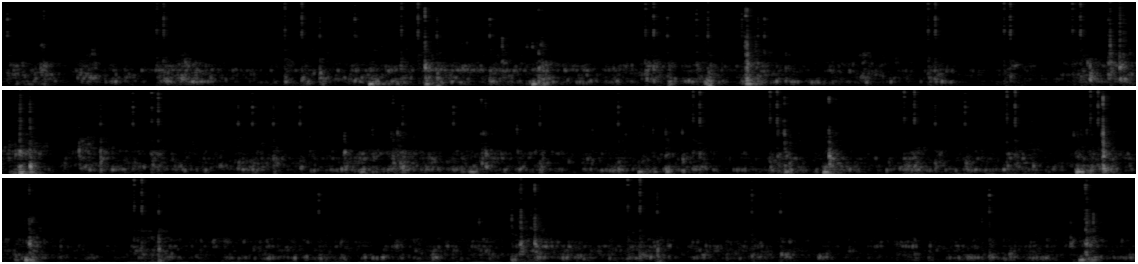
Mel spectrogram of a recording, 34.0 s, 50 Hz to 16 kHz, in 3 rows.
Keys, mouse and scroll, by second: 0.2 alt+z, 1.6 click, 2.8 click, 3.2 middle click, 4.0 shift+click, 4.3 middle click, 5.2 g, 6.6-7.0 middle drag, 7.0-8.2 scroll up 2, 8.2-9.2 scroll down 1, 9.2 click, 10.0-12.3 drag, 12.3 middle click, 12.8-13.7 right drag, 13.7-14.5 middle drag, 14.5-15.1 scroll up 2, 15.1 alt+z, 15.3-16.0 middle drag, 16.0 alt+z, 16.7-18.2 middle drag, 18.2 shift+click, 19.0 shift+drag, 19.4 g, 20.7 middle click, 21.4 click, 22.2 shift+click, 22.8 g, 24.2-27.3 middle drag, 29.2-33.4 middle drag, 33.4 g.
